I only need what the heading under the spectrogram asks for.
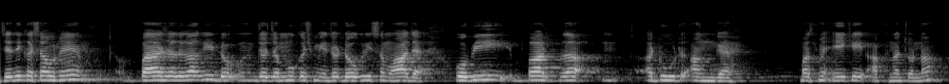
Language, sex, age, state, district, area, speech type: Dogri, male, 18-30, Jammu and Kashmir, Udhampur, urban, spontaneous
